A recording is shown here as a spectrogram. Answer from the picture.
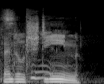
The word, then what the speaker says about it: Wendelstein: Wendelstein. – Which is... E-I. No, it's E-I, so you pronounce it I.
